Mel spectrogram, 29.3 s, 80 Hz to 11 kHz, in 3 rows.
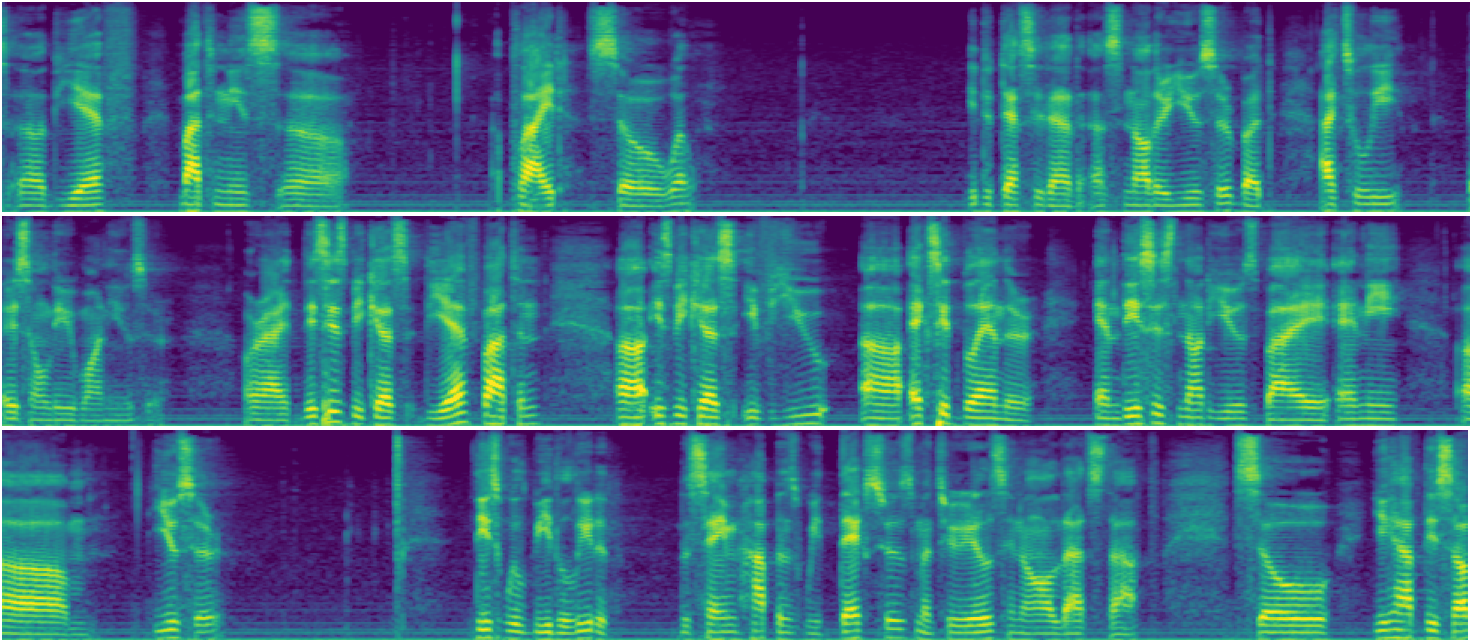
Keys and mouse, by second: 4.5 click, 9.2 click, 18.3 click, 21.9 click.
